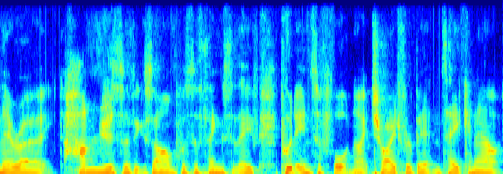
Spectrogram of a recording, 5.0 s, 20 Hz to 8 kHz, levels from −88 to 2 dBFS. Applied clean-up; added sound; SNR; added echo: neural mask model Resemble Enhance denoiser.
